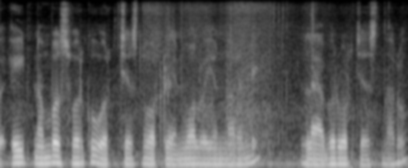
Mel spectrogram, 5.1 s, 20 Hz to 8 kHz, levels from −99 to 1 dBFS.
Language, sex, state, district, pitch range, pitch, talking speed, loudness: Telugu, male, Andhra Pradesh, Visakhapatnam, 95-105 Hz, 100 Hz, 155 wpm, -25 LUFS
